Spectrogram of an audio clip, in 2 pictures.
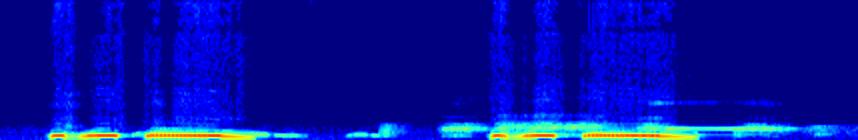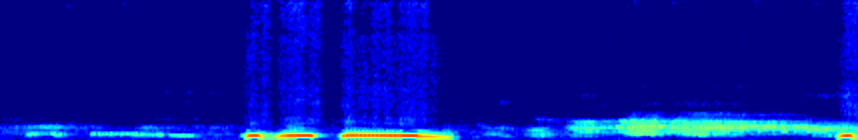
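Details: Spotted dove fast cooing to stir up rival doves: three low phrases, each a clipped double note then a long sliding coo. Softer short calls fall between them, and faint higher bird sounds come near the end.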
